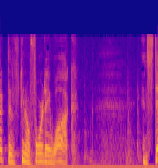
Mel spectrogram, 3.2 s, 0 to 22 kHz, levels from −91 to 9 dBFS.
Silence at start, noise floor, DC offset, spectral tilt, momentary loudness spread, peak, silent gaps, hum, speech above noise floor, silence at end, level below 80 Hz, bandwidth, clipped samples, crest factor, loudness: 0 s; -41 dBFS; 3%; -6 dB/octave; 12 LU; 0 dBFS; none; none; 27 dB; 0 s; -46 dBFS; 9.4 kHz; under 0.1%; 18 dB; -16 LUFS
